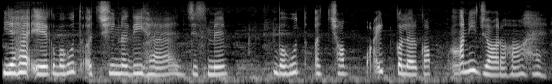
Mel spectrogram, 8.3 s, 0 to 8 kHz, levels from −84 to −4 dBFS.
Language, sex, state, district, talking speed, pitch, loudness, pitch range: Hindi, female, Uttar Pradesh, Saharanpur, 115 wpm, 250 Hz, -20 LUFS, 235-270 Hz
